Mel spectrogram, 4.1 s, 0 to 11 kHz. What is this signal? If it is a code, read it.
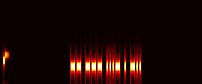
Morse code, heard as a keyed tone, about 40 wpm, 700 Hz. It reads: MOVED
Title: ED Suffix - Top 100 Words with Base Words 40wpm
